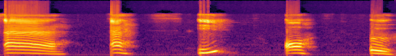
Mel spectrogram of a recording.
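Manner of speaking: short clipped "اے، ای، او" one by one; short vowel demo. Shown as a demonstration. Teacher sounds out the short vowels. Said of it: "میں سارے بول دیتی ہوں".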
